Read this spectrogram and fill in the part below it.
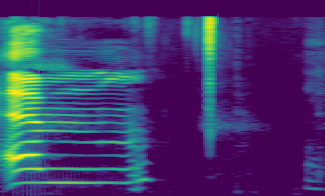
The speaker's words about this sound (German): Jetzt träumt unser Hund. Das war der Hund, das war nicht das Kind? Nee, Kind schläft, der Hund träumt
